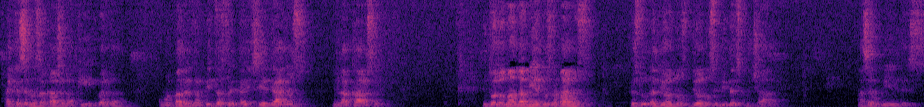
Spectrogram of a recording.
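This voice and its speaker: A priest, a man, delivers a storytelling sermon and speaks to his congregation as brothers. His voice sits a little high yet sounds dark and mellow. It is picked up from far off, with strong church echo all around. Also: normal speed, long pauses. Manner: storytelling, addresses listeners as brothers.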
